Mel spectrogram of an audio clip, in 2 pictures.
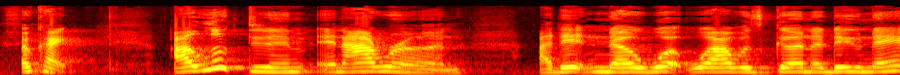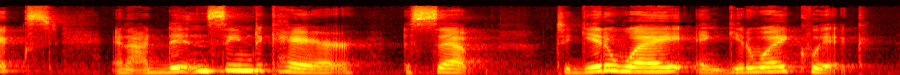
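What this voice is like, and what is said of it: Reads quote in a put-on dialect. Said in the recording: “it's like in dialect. So I'm going to try to read it ... read it with Pete's accent.”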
